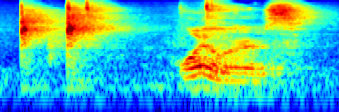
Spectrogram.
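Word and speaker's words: Euler's: a lot of people mess up how we pronounce this it is not ERS yeah Oilers uh numerical method um in fact this is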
